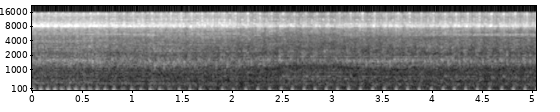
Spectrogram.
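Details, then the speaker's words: Honda Vario 125 FI scooter after injector and throttle body cleaning and internal repairs: even, steady putt-putt idle with no knocks; sounds smooth, unlike before. "kemudian servernya wajib ganti suaranya sudah halus tidak seperti kemarin"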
